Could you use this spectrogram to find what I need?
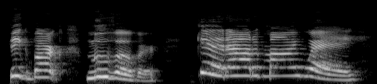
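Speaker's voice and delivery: very high squeaky shout; high defiant critter voice; squeaky defiance. Acted. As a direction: push past the bully in a squeak. Critters charge past bully.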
